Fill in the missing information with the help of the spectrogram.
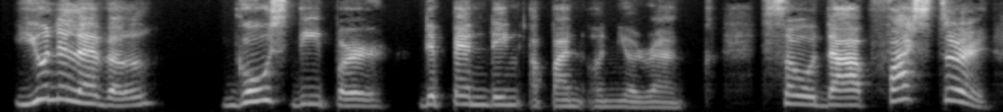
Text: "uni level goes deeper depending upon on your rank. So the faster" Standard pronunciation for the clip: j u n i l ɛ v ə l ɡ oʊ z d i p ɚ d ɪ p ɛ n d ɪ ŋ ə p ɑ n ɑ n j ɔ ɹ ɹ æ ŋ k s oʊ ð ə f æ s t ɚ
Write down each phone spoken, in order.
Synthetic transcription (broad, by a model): j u n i l ɛ v ə l ɡ oʊ s d i p ɚ d ɪ p ɛ n d ɪ ŋ ə p ɑ n ɑ n j ɔ ɹ ɹ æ ŋ k s oʊ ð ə f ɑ s t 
